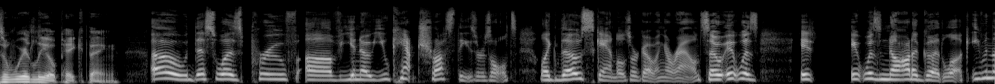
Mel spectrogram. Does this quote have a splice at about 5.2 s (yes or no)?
no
